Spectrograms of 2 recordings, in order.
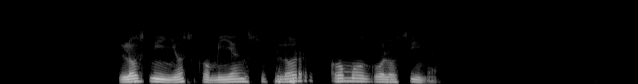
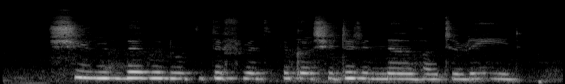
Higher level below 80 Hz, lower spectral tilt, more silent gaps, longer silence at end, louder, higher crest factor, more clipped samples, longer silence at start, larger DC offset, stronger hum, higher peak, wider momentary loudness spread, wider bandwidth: first, -56 dBFS vs -64 dBFS; first, -12.5 dB/octave vs -5 dB/octave; first, 1.45-1.49 s, 3.14-3.31 s vs none; first, 2 s vs 0.25 s; about the same, -26 LUFS vs -25 LUFS; about the same, 20 dB vs 16 dB; neither; first, 1.2 s vs 0.5 s; neither; neither; about the same, -8 dBFS vs -10 dBFS; about the same, 10 LU vs 12 LU; second, 4.7 kHz vs 9.8 kHz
